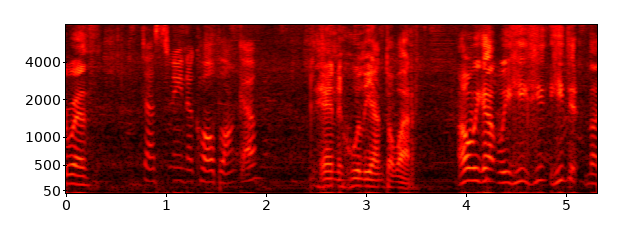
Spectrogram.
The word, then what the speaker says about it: Julian: Julian is the correct pronunciation.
